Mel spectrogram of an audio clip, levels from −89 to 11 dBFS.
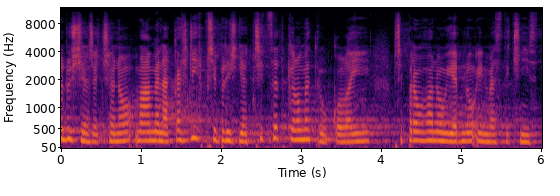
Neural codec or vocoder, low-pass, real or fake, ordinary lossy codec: codec, 44.1 kHz, 7.8 kbps, Pupu-Codec; 10.8 kHz; fake; AAC, 64 kbps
